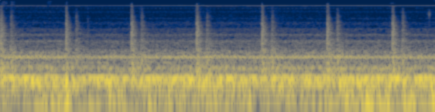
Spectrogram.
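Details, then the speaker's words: Vevor diesel heater: steady even clicks about three a second over a fan hum from the pulsating fuel pump, louder at higher temperature settings; normal fuel pump clicking, though annoying. "clicking sound just be quiet there so you can hear it it is a little bit annoying and it does get louder if you put the higher temperature as you've heard before um that's from the uh pulse pump"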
